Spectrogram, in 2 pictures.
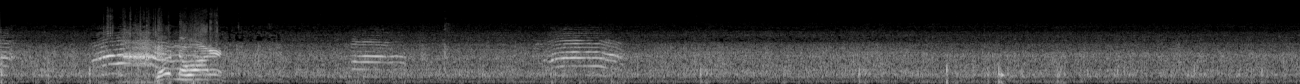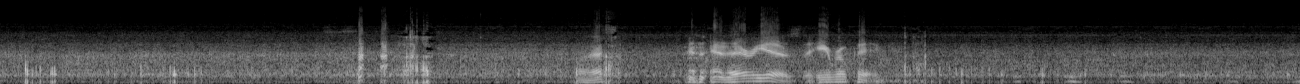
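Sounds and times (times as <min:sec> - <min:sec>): flowing water rushing: 0:00.0 - 0:26.0
baby goat bleating: 0:00.9 - 0:01.6, 0:03.5 - 0:04.1, 0:05.4 - 0:06.3.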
